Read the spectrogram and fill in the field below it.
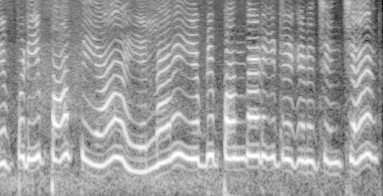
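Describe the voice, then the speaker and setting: Brief: a boastful possessed cartoon boy, very high and squeaky, distant in loud game noise. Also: fairly even intonation, fairly quick. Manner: boastful, threatening, shouting at others. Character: small cartoon boy's body ruled by an evil power, boastful.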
